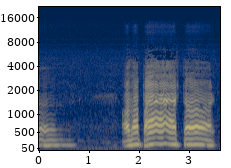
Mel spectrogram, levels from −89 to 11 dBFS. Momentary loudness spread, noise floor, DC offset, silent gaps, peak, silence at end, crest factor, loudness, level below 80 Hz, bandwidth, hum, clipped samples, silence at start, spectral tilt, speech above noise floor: 14 LU; -57 dBFS; under 0.1%; none; -6 dBFS; 0.1 s; 14 dB; -18 LUFS; -64 dBFS; 13 kHz; none; under 0.1%; 0 s; -7.5 dB/octave; 39 dB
